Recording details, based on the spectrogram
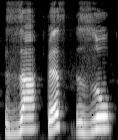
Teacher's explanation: ঝিন ঝিন করে আওয়াজ করেই পেশ দিয়ে উচ্চারণ করবেন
